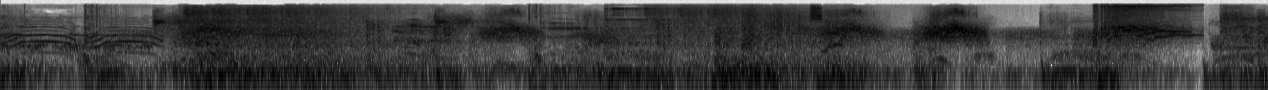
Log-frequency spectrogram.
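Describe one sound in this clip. Heavy punches and blasts land in quick succession in a fighting game.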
